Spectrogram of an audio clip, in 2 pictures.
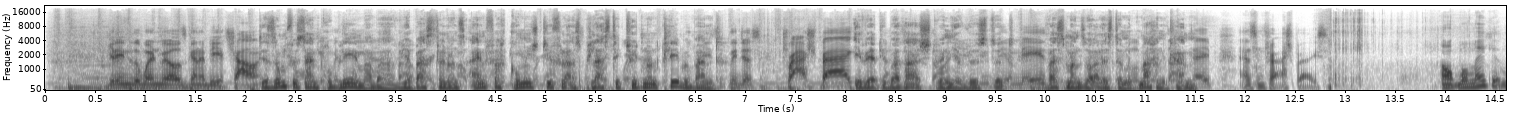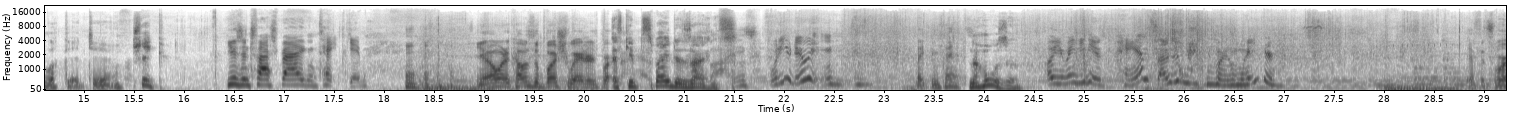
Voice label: Voiceover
